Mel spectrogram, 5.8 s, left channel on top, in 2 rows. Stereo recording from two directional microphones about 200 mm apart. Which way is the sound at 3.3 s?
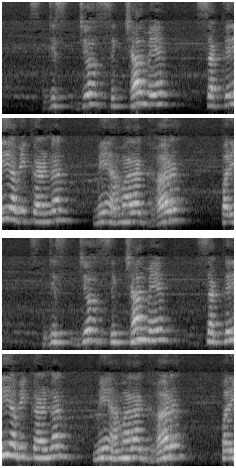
10° left (ahead or behind).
